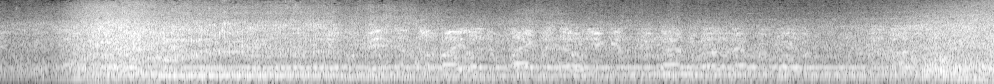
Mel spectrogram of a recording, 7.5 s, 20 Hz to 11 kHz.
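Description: Race cars exiting a corner at the 2019 New Year's Race in Paradise, a steady blended engine roar holding across the whole stretch at moderate distance.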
